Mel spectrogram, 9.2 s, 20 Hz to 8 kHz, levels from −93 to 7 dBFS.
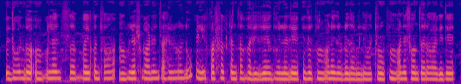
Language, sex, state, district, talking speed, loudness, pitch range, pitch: Kannada, female, Karnataka, Chamarajanagar, 85 wpm, -28 LUFS, 205-225 Hz, 215 Hz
